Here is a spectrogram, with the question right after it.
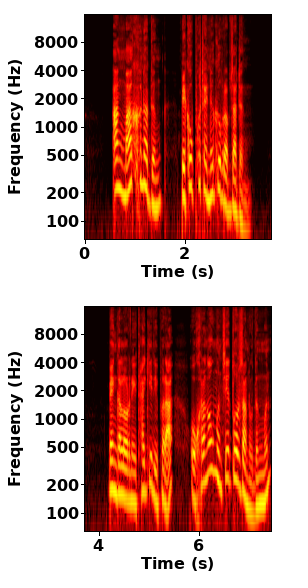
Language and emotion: Bodo, surprised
